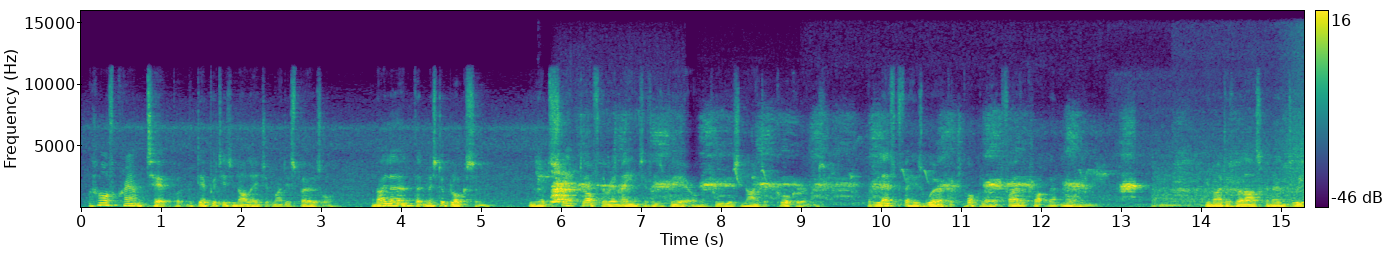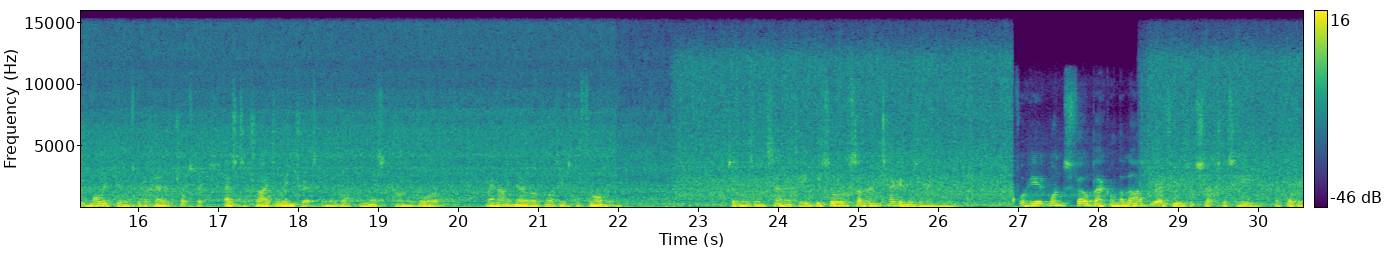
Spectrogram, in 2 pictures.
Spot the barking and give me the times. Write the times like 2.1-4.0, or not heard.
5.7-6.7.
